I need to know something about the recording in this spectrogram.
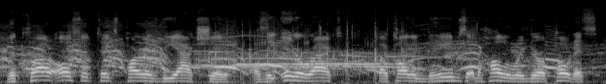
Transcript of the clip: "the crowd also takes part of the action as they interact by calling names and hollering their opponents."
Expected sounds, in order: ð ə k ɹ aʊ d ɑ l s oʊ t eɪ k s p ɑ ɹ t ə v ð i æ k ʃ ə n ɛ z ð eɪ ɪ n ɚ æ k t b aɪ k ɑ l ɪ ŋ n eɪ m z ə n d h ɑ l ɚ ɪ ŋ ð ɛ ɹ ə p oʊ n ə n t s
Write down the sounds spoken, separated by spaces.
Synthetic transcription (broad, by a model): ð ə k ɹ aʊ d ɑ l s oʊ t eɪ k s p ɑ ɹ t ə v ð i æ k ʃ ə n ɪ z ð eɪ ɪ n ɚ æ k t b aɪ k ɑ l ɪ ŋ n eɪ m z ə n h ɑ l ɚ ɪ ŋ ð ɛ ɹ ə p oʊ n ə n t s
